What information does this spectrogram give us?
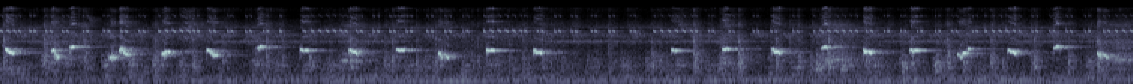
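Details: Yellow-vented bulbul, a caged contest bird kept at home during the corona lockdown, delivering a long run of quick liquid chirped notes, two or three per second, over a constant high-pitched whine and faint background hum.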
